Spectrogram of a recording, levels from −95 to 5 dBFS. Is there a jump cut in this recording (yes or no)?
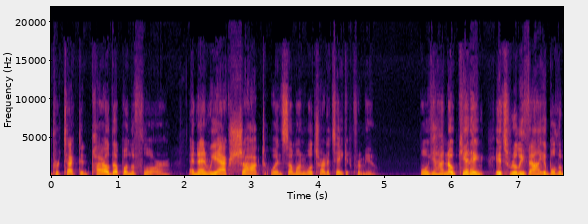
no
